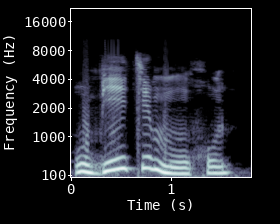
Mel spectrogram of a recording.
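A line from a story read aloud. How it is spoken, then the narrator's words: Commanding trained voice. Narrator (Russian): опять не требовала поставленным голосом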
